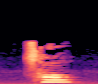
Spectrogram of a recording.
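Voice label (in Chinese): "超", Mandarin Chinese; chinese flashcards; hsk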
